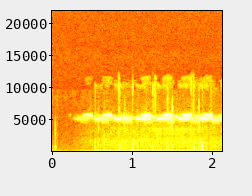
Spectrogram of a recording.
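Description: Faint crickets chirping in an even pulsing rhythm, about three chirps a second, over a low steady hum: a night-time outdoor ambience.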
